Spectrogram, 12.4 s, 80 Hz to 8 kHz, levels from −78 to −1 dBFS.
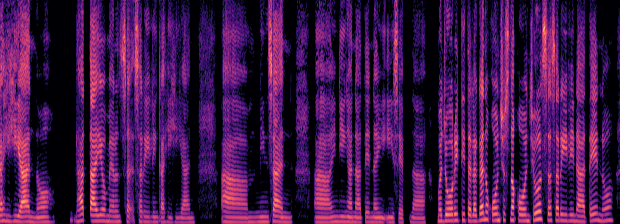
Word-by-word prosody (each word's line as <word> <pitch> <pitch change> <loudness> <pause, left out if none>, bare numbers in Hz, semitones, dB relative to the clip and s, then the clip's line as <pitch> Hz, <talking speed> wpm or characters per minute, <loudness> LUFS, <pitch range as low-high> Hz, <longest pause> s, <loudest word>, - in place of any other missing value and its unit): kahihiyan, 185 -4 +3
'no. 170 +1 -7 0.4
Lahat 220 +4 0
tayo 205 0 +6
meron 185 -1 -6
sa 185 -1 +1
sariling 175 -2 0
kahihiyan. 160 -1 -8 0.6
Um, 165 -1 -3
minsan, 175 -2 +2 0.5
ah, 165 -1 -2
hindi 180 0 -7
nga 170 - -2
natin 165 0 -6
naiisip 160 -1 -3
na 150 -2 -9 0.2
majority 215 +2 0
talaga, 205 +2 +4
'no, 255 - -1
conscious 230 +1 +2
na 230 - +6
conscious 220 +5 +3
sa 225 - +2
sarili 215 -2 +1
natin, 205 +4 -1
'no, 225 +2 -8
180 Hz, 125 wpm, -22 LUFS, 165-210 Hz, 0.6 s, tayo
